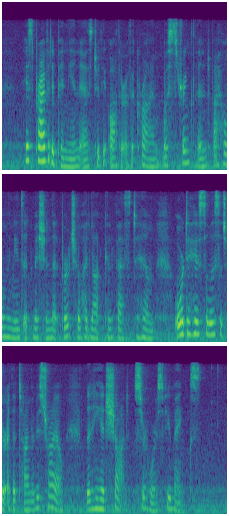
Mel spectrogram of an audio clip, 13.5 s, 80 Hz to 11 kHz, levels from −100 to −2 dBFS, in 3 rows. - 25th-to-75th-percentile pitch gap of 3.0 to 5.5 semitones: Yes, average, 3.4 semitones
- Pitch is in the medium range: Yes, medium, 175 Hz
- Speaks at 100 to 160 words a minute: No, average, 175 wpm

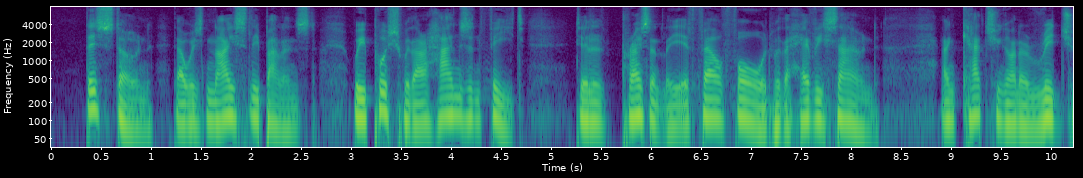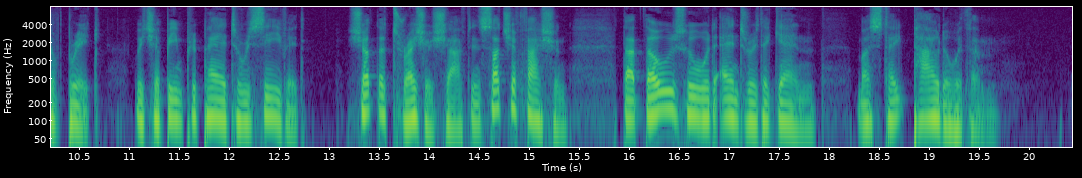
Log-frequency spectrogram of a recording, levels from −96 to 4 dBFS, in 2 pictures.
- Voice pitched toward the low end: Yes, low, 105 Hz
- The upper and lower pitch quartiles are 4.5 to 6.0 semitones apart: No, average, 4.0 semitones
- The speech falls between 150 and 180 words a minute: Yes, average, 165 wpm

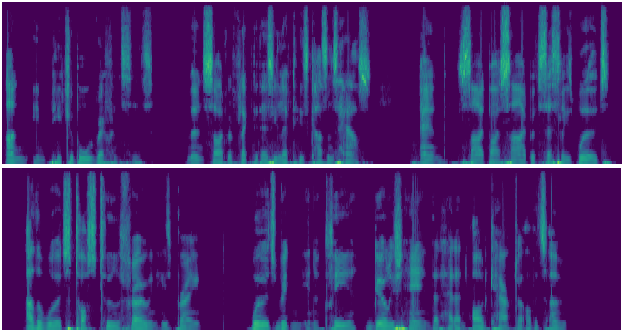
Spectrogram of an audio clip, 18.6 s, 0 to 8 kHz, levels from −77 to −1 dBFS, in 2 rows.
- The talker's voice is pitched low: Yes, low, 110 Hz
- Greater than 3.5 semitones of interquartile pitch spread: Yes, average, 3.9 semitones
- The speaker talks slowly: Yes, slow, 130 wpm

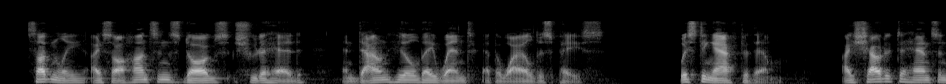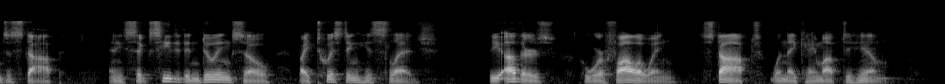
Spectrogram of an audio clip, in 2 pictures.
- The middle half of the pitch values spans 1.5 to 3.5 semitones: No, average, 4.2 semitones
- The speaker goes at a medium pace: Yes, average, 145 wpm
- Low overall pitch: Yes, very low, 95 Hz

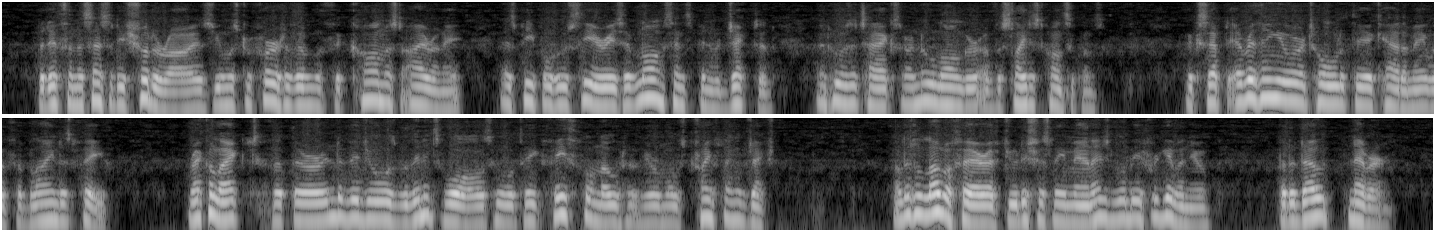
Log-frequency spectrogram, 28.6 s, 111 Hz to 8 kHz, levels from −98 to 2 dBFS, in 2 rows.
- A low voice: No, medium, 155 Hz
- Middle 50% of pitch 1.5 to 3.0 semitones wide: Yes, average, 2.7 semitones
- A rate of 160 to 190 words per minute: Yes, average, 170 wpm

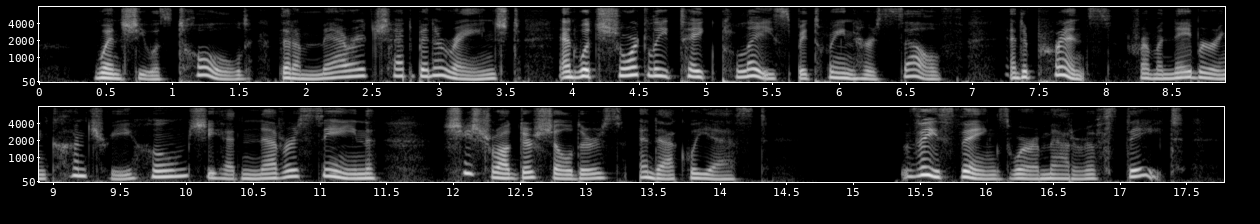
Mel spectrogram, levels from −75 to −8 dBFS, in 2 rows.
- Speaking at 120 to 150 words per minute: Yes, average, 140 wpm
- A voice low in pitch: No, medium, 185 Hz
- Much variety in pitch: Yes, wide, 6.7 semitones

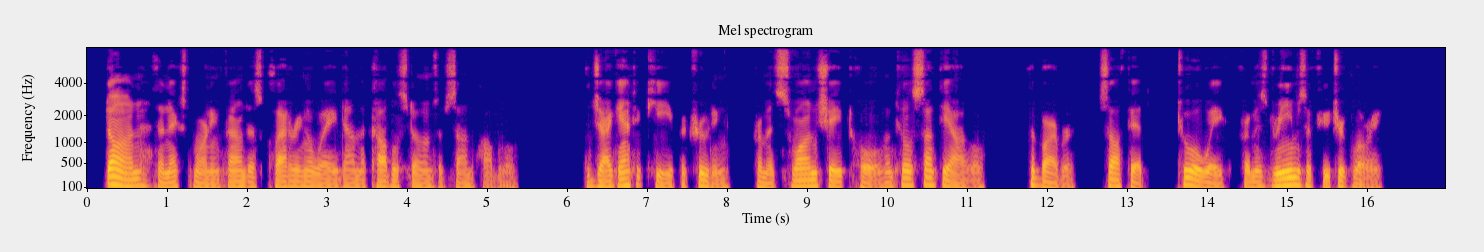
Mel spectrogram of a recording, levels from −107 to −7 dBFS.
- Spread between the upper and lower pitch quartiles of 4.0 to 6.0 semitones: Yes, wide, 5.6 semitones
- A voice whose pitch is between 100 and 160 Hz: No, very low, 85 Hz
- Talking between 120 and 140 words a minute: Yes, slow, 135 wpm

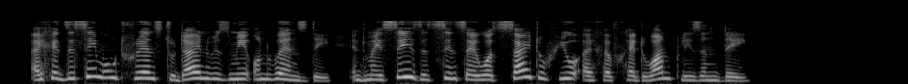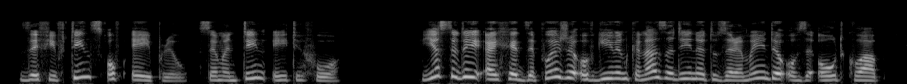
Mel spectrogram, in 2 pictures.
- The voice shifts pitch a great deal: Yes, wide, 6.1 semitones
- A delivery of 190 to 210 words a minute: No, average, 165 wpm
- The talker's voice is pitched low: No, high, 225 Hz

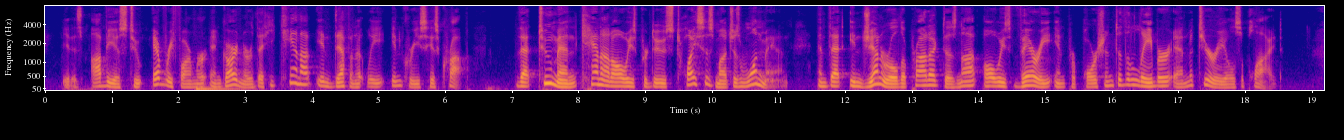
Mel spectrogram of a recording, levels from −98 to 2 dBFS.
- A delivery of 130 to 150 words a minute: Yes, average, 140 wpm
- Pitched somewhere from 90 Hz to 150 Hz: Yes, medium, 140 Hz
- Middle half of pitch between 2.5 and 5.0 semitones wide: No, wide, 5.6 semitones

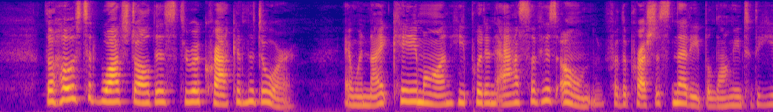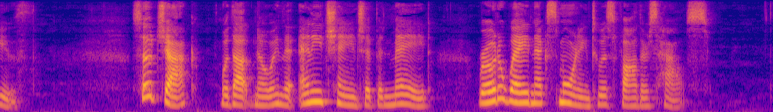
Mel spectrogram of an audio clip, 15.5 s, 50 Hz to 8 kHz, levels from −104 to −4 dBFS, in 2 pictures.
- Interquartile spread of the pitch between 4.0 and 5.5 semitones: Yes, average, 5.1 semitones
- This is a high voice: Yes, high, 215 Hz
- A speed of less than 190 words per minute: No, average, 195 wpm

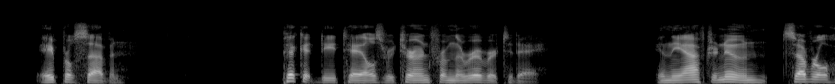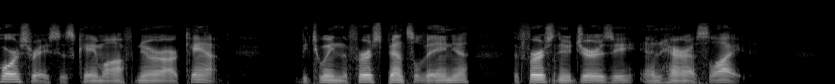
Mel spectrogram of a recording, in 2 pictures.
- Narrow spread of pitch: Yes, narrow, 2.3 semitones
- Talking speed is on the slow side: Yes, slow, 115 wpm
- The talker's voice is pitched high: No, very low, 95 Hz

